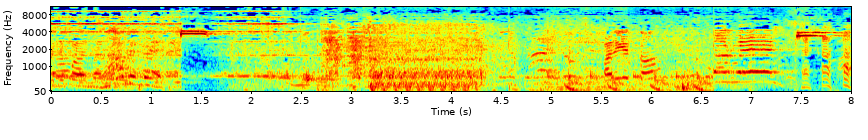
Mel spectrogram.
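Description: Spectators' voices and chatter around a basketball court, louder in the middle, with two short, high referee whistle blasts, about a second in and near the end.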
